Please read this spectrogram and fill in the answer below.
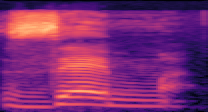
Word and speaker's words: aiment: Dacă mai țineți minte de mai devreme când am stabilit acele particule mute, iată aceasta este terminația ENT, terminația NT, care nu se citește niciodată. De aceea, on prononce ils aiment, elles aiment.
